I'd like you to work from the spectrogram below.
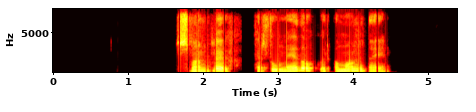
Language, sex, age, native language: Icelandic, female, 50-59, Icelandic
